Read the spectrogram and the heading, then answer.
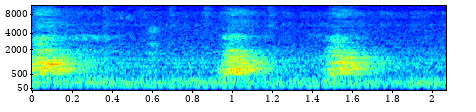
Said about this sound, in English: Is that your dog?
